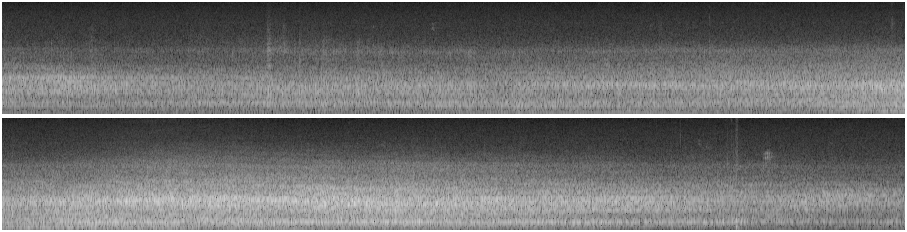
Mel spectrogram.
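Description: A road vehicle passing by, its noise swelling over several seconds to a peak a little past the middle and fading again towards the end, over a steady background hum.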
